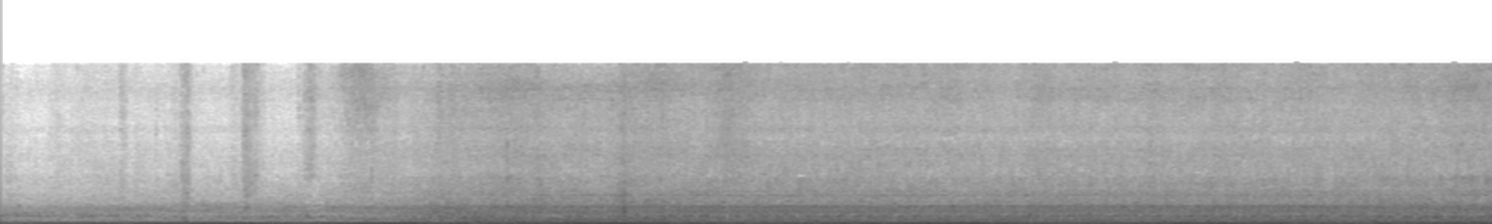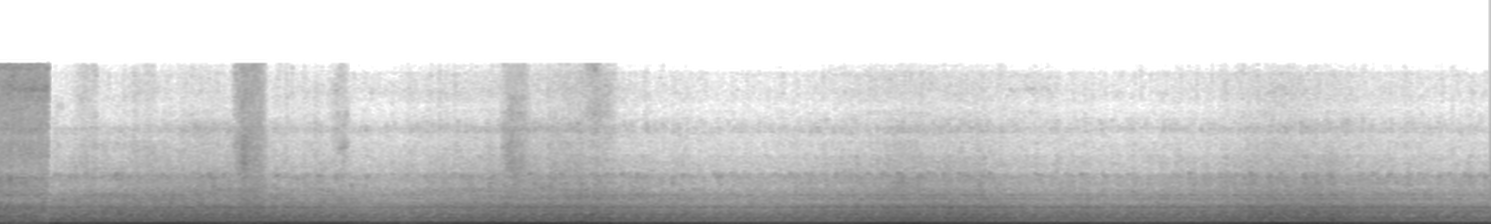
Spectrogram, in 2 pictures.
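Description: Great Western Railway passenger train running past on the line below, a continuous low rumble that gets suddenly louder about halfway through.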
